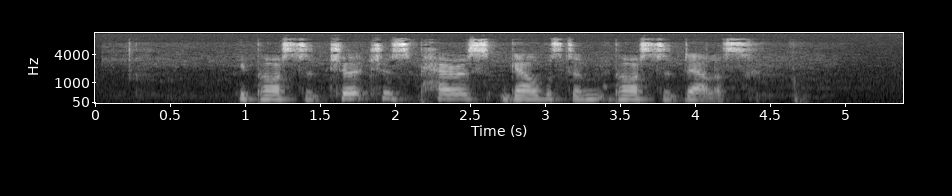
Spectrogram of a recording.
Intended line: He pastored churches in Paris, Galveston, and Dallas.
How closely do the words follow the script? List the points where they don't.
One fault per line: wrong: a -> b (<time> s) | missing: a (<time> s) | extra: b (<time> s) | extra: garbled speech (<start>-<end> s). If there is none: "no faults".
missing: in (2.2 s)
wrong: and -> pastored (3.4 s)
